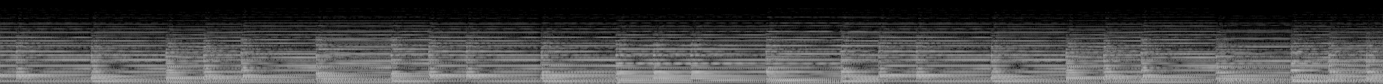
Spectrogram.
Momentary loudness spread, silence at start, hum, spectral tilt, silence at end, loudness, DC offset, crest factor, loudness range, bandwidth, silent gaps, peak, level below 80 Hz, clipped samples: 3 LU; 0 s; none; -5.5 dB/octave; 0 s; -22 LUFS; 0.4%; 14 dB; 1 LU; 15.5 kHz; none; -8 dBFS; -40 dBFS; under 0.1%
